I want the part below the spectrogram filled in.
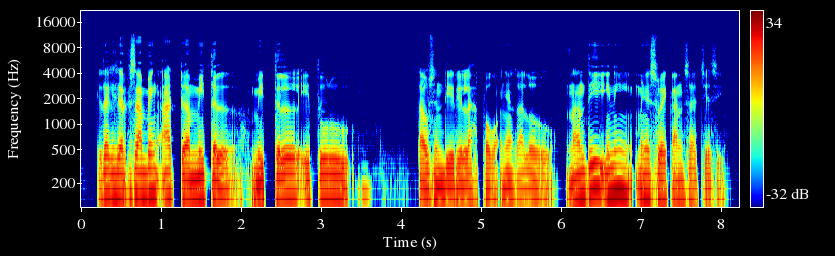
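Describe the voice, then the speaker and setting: Lively intonation at a fairly slow pace, in a dry, close sound with no echo. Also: man. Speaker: music gear reviewer. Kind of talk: tutorial.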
